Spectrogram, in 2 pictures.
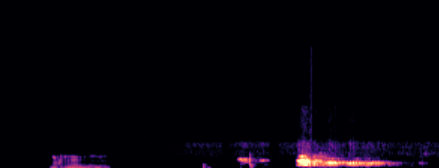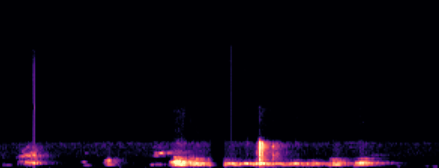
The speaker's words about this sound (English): Are you at home and there's dogs jumping up?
